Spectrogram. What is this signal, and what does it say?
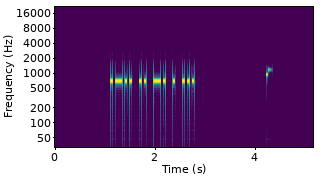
Morse code, heard as a keyed tone, about 25 wpm, 700 Hz. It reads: LINES
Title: ES:S Suffix - Top 100 Words with Base Words 25wpm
